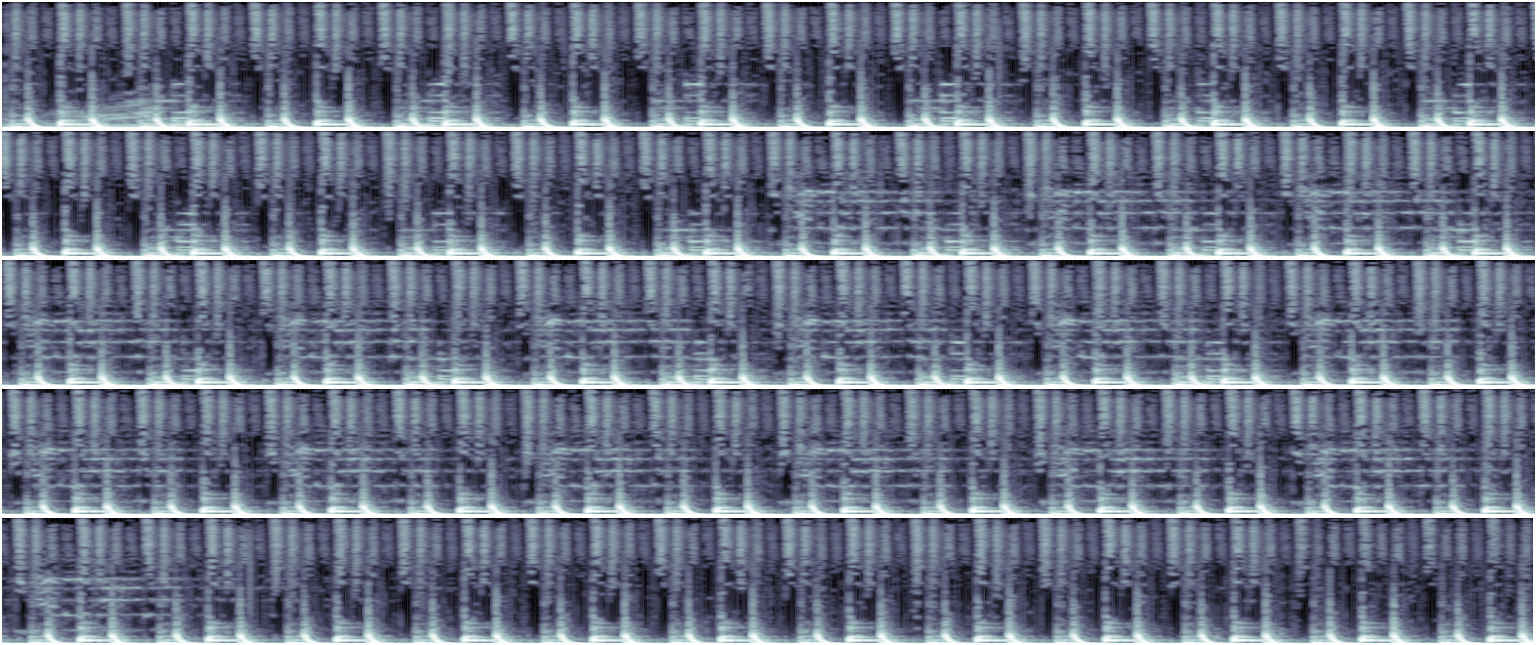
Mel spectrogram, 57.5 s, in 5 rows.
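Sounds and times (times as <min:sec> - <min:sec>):
tribal beats: 0:00.0 - 0:57.4.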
